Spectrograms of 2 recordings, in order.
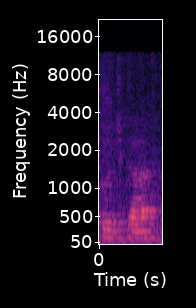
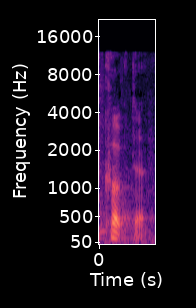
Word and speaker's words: Kuchka: local ordinance did mayor kuchka in his capacity as chairman of it's pronounce cooka thank you sorry sir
